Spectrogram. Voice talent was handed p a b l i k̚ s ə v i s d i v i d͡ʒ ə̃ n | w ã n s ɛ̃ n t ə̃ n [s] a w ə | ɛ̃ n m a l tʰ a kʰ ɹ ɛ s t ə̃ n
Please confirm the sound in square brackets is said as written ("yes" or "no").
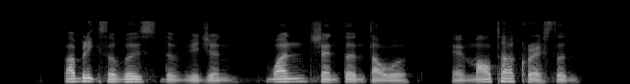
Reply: no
